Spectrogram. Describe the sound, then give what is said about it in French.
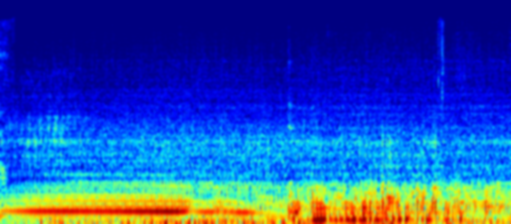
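A heavy freight train rumbles past, its deep diesel drone holding steady before breaking into a rougher, rolling clatter, loud, with no voices; freight trains passing an old two-storey house on a residential dead-end street in eastern France. “C'est une vieille maison sur deux étages dans une impasse résidentielle, bercée par le vrombissement des trains de marchandises.”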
